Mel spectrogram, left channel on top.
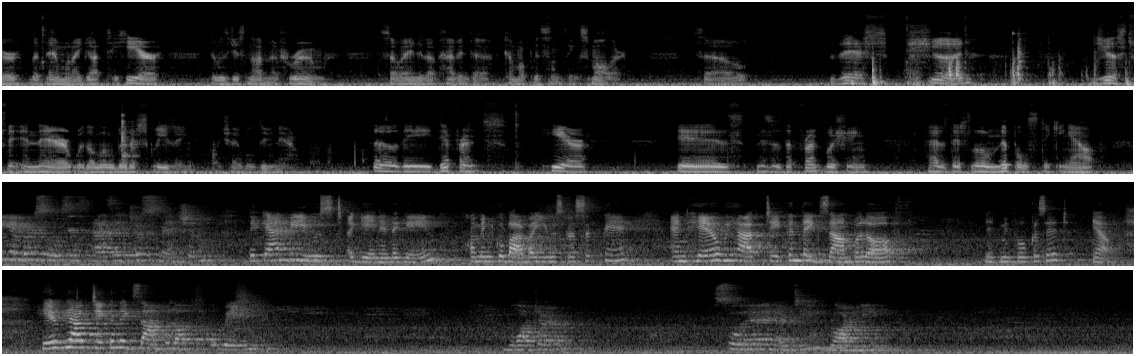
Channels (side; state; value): both; different; correlation -0.01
